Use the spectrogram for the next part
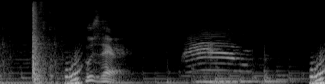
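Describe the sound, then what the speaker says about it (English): A cat meows in the stealth video game UnMetal, one clear rising meow standing out among game sound effects and character voices speaking around it. "Damn cat."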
